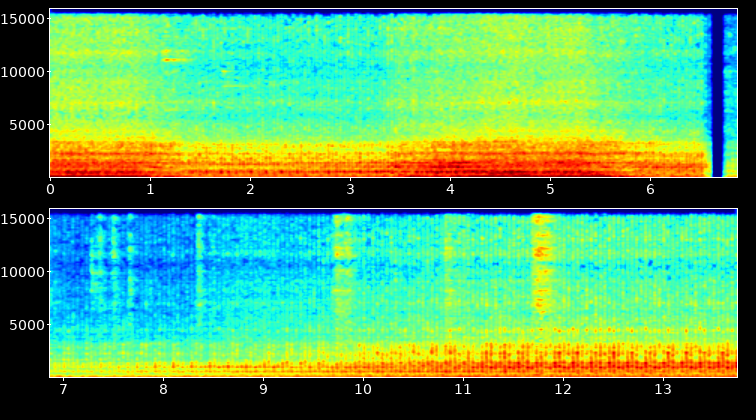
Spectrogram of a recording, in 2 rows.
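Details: Diesel Panther whose owner says it runs rougher than before; the starter-area noise is already fixed, injectors 2 and 3 leak and await repair. Idling at operating temperature: an even, steady clatter with a regular beat, no heavy knock, and minimal smoke.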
